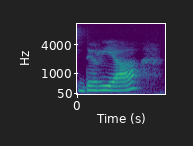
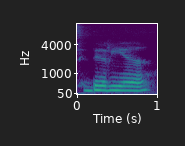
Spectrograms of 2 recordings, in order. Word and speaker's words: deria: Now, senses in Malay is Deria, and I know the spelling is Deria, which you can say that as well, but it sounds more formal. If you want to sound more conversational, it is Deria.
